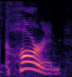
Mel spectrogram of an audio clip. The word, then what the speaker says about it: Karin: Like one of the guys, his name is Karin, but it's spelled Karen.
